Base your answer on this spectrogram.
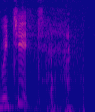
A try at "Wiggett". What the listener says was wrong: Wiggett. It's a double G. Wiggett. Yeah, it's a double G, which is a hard G.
